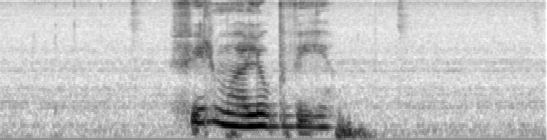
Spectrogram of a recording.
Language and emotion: Russian, sad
